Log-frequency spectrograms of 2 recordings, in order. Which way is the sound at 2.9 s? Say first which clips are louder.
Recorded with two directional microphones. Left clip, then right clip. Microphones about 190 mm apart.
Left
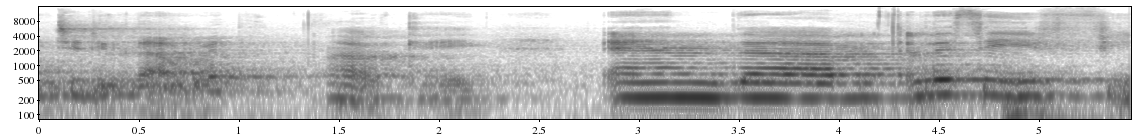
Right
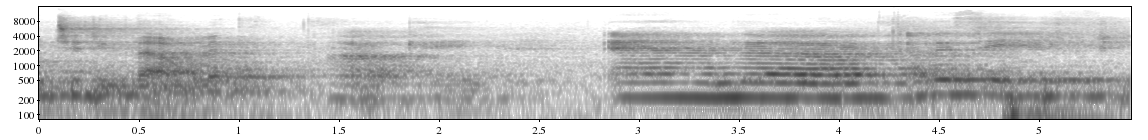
Left 9 dB; 35° left (ahead or behind).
